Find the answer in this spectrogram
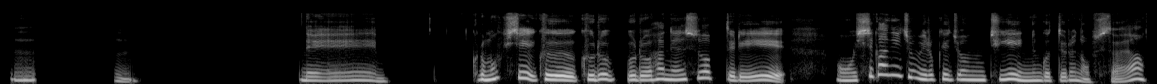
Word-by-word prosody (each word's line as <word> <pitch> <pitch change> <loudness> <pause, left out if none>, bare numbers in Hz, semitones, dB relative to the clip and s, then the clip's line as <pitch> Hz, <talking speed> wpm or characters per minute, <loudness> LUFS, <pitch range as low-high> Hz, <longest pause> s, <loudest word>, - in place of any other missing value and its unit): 음 195 0 -2 0.8
음. 150 0 -11 1.6
네. 180 0 -4 1.0
그럼 215 -1 +2
혹시 275 -2 +1
그 205 -4 +6
그룹으로 210 -1 0
하는 225 -1 +2
수업들이 200 -9 0 0.5
어 185 -2 -2
시간이 435 - +1
좀 330 -8 -2
이렇게 225 +1 -1
좀 210 -2 +1
뒤에 230 +4 +1
있는 180 -3 +1
것들은 175 +1 -4
없어요? 130 - -3
205 Hz, 190 characters per minute, -22 LUFS, 180-230 Hz, 1.6 s, 그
